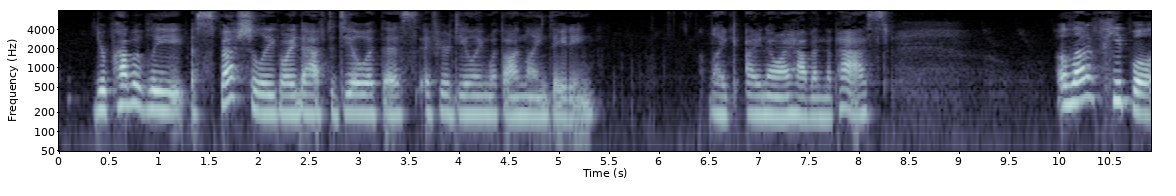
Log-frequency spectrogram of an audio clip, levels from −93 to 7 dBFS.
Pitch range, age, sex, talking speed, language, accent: 185-230 Hz, 30-49, female, 155 wpm, English, American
